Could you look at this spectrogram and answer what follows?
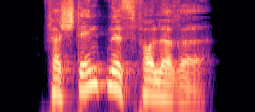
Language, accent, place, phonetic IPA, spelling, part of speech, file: German, Germany, Berlin, [fɛɐ̯ˈʃtɛntnɪsˌfɔləʁə], verständnisvollere, adjective, De-verständnisvollere.ogg
- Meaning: inflection of verständnisvoll: 1. strong/mixed nominative/accusative feminine singular comparative degree 2. strong nominative/accusative plural comparative degree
